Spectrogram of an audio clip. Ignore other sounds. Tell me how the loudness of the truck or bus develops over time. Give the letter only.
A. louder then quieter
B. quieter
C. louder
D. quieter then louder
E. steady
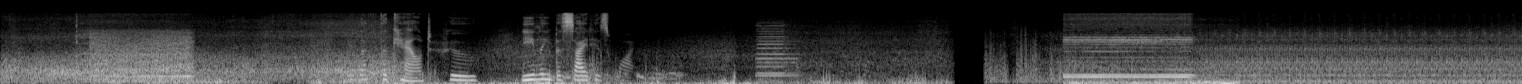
C.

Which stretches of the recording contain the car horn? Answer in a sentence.
You can hear the car horn from 0.8 to 1.9 s, from 7.5 to 8.1 s and from 10.6 to 12.4 s.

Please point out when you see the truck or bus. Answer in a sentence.
You can hear the truck or bus from 10.3 to 15.1 s.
